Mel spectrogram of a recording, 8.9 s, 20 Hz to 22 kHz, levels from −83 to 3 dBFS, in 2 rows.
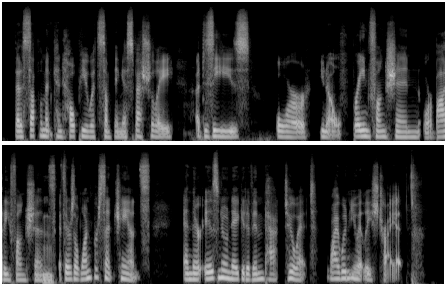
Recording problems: wrong speed, natural pitch; too fast; 1.7 times normal speed

